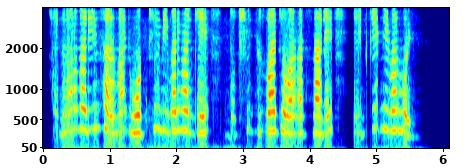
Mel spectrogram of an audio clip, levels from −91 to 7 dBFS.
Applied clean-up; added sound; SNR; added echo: neural separator model SepFormer WHAMR!.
